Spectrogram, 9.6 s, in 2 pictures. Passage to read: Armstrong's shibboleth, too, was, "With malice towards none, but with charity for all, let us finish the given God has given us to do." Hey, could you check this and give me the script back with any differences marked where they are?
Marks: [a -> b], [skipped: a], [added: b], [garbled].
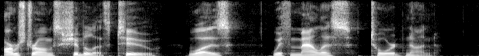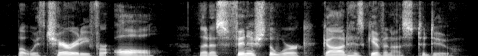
Armstrong's shibboleth, too, was, "With malice [towards -> toward] none, but with charity for all, let us finish the [given -> work] God has given us to do."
